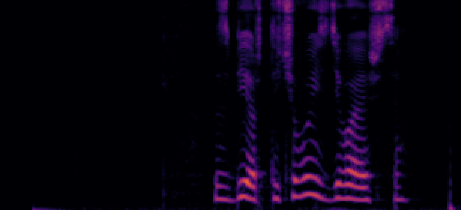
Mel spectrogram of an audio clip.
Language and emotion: Russian, angry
